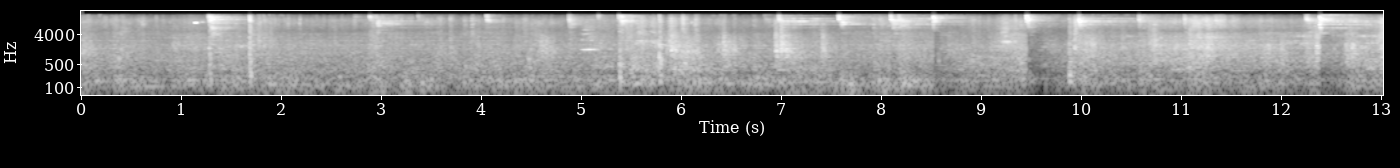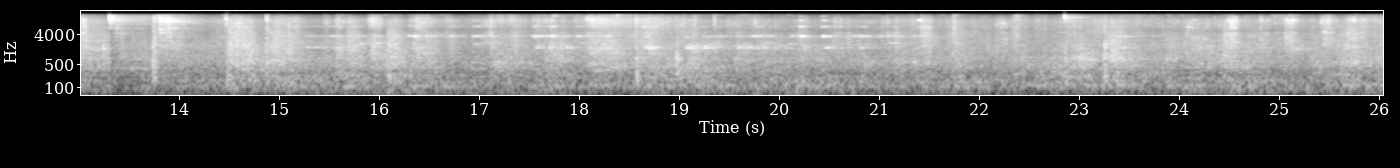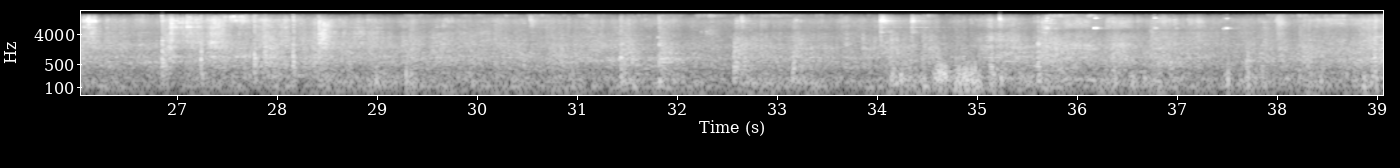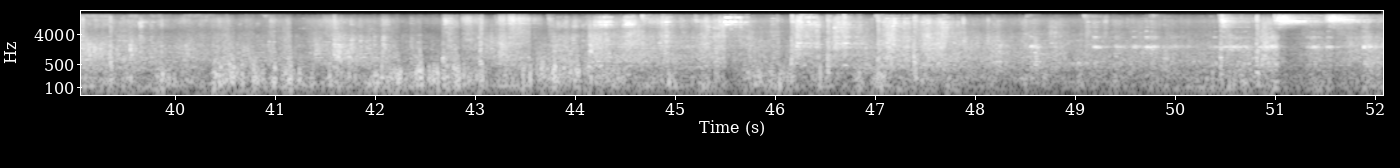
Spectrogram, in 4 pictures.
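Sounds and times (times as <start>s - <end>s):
freight train wheels on rails: 0.0s - 52.0s
wheels clicking over rail joints: 0.0s - 52.0s
faint high wheel squeal: 4.9s - 5.4s, 15.2s - 21.4s, 48.5s - 52.0s.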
